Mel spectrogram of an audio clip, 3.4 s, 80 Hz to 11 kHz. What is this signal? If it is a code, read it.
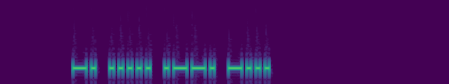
Morse code, heard as a keyed tone, about 42 wpm, 700 Hz. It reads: N5PB
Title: Speed Racing - USA 1x2 Call Signs 35wpm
